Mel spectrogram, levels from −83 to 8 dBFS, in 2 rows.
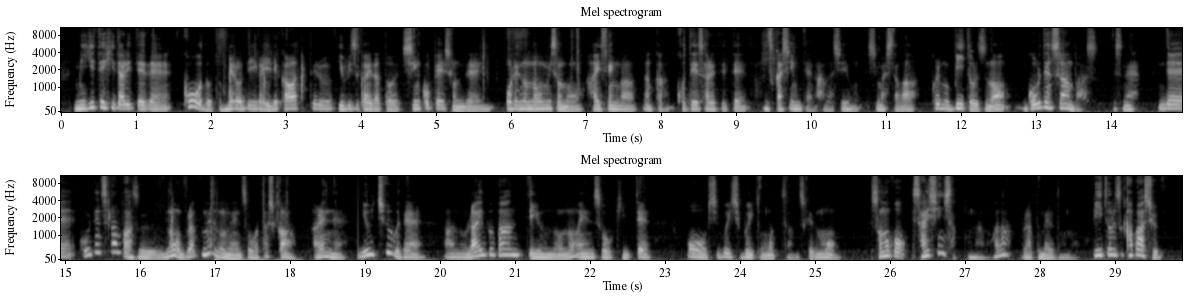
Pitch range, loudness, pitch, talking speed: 120-160 Hz, -23 LUFS, 135 Hz, 380 characters per minute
